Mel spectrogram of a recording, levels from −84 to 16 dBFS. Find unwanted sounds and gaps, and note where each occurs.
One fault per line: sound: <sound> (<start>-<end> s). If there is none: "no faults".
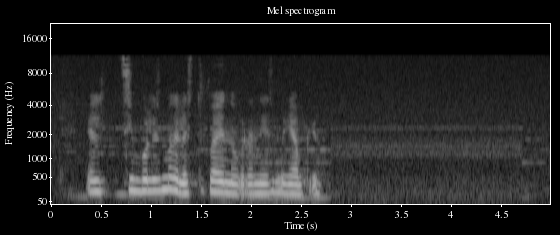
no faults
